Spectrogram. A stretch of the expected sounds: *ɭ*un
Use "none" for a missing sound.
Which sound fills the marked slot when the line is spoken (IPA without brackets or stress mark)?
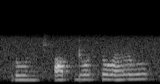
ɽ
